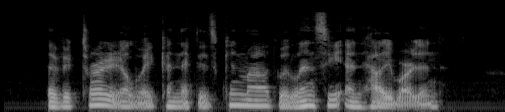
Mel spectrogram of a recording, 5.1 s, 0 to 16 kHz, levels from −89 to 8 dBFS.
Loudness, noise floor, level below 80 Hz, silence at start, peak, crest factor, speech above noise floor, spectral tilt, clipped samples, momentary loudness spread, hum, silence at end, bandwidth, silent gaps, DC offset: -32 LUFS; -72 dBFS; -64 dBFS; 0.5 s; -16 dBFS; 16 dB; 41 dB; -7.5 dB/octave; under 0.1%; 7 LU; none; 0.7 s; 11 kHz; none; under 0.1%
